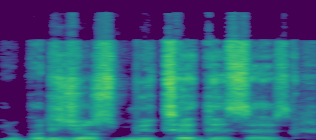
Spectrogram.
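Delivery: ordinary talk, nothing marked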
